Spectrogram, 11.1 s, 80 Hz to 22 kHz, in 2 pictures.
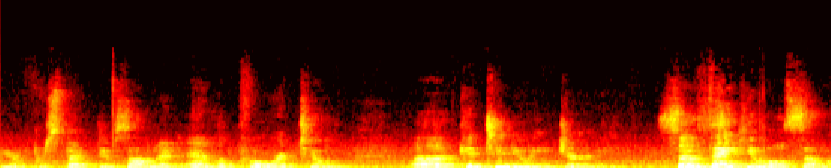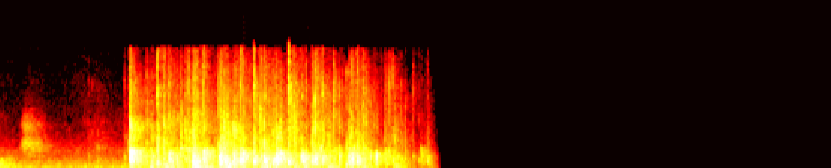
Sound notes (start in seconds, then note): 6.3 clapping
